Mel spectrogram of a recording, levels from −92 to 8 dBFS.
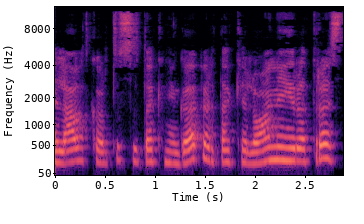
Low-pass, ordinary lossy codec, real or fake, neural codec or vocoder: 10.8 kHz; MP3, 48 kbps; fake; vocoder, 44.1 kHz, 128 mel bands, Pupu-Vocoder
